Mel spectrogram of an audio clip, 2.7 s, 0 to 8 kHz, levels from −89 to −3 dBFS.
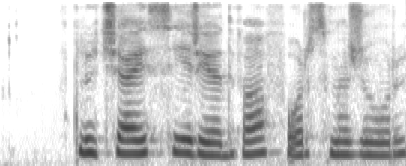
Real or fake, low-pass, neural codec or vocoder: fake; 7.2 kHz; codec, 16 kHz, 4 kbps, X-Codec, HuBERT features, trained on LibriSpeech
